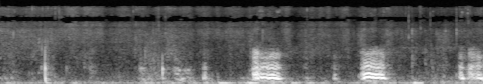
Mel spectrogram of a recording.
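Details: Vizsla puppies, three weeks old, beside their mother: three drawn-out, quavering whimpers about a second apart rise out of quiet shuffling, snuffling and faint mouthing sounds.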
